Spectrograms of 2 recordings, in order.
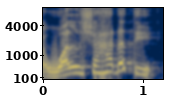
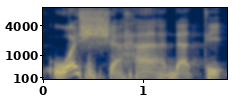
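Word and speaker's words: والشهادة: ayat 105 dalam kalimat wasyahadati. Alif lamnya ada? Ada. Ya, bertemu dengan sya. Sya itu merupakan salah satu dari huruf syamsiyah. Tidak dibaca wal syahadati, tapi wasyahadati ya. Diidghamkan langsung ke sya.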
